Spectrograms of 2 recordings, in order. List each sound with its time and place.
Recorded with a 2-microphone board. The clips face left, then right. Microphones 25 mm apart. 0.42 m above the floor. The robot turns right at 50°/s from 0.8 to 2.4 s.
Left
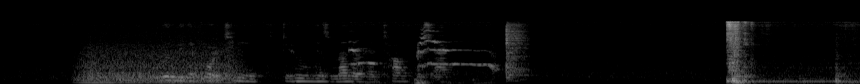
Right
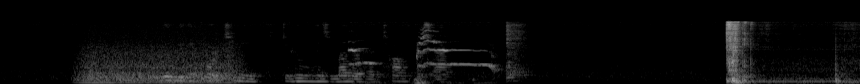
1.6 s a woman speaking: 10° left (ahead or behind), 1.0 m; by 4.5 s 5° right (ahead or behind), 1.0 m
3.5 s a cat meowing: 70° right (ahead or behind), 2.5 m
5.1 s a snare drum: 60° left (ahead or behind), 0.7 m
7.3 s tearing paper: 75° right (ahead or behind), 0.6 m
